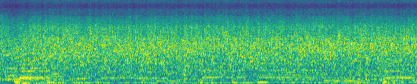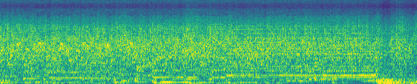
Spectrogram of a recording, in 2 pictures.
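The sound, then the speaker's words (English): A crowd cheers and applauds loudly and continuously, a dense, steady wash of clapping with shouts and whoops mixed in, lasting about ten seconds before fading out at the end. “Hey, you're a wild crowd tonight.”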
